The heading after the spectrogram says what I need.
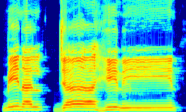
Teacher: جیم کے اوپر کڑا زبر ہے، ایک الف کی لمٹ میں کھینچنا ہے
